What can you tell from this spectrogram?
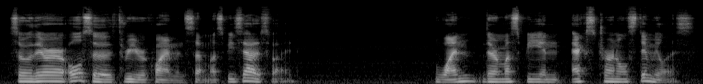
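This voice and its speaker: A man presenting a tutorial lecture, explaining points in a steady, methodical way with a few fillers. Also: medium pitch. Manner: steady, methodical, stepping through numbered points with occasional fillers.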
